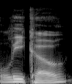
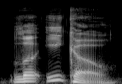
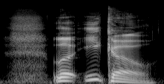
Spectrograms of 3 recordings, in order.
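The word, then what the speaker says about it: LeEco: that did not happen I'm sorry not LICO it is le e co but they capitalized the E and I'm told it's supposed to be pronounced lui Co look Eko which was an up-and-comer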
